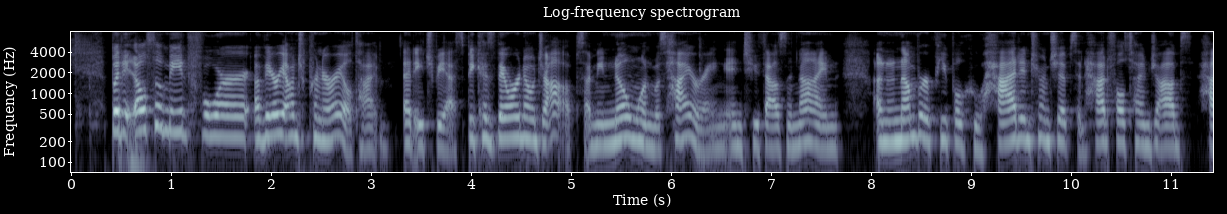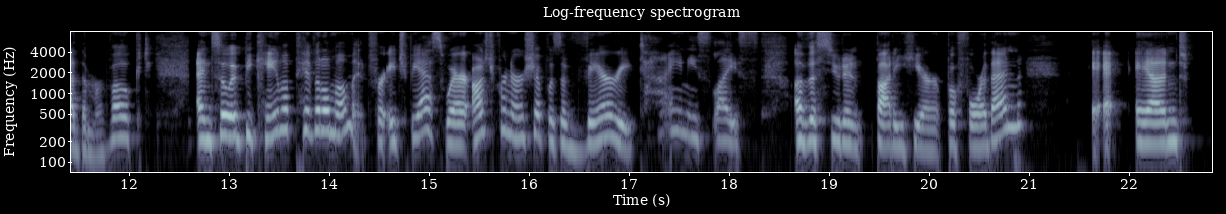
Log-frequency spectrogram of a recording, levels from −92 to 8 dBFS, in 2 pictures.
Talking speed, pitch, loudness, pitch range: 170 wpm, 205 Hz, -28 LUFS, 180-240 Hz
